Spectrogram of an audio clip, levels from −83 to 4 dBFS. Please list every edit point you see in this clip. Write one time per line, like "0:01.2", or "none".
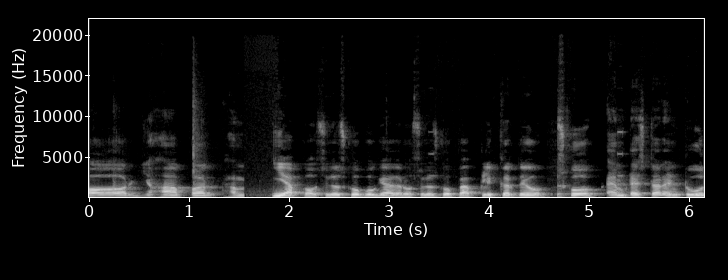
0:01.4
0:04.7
